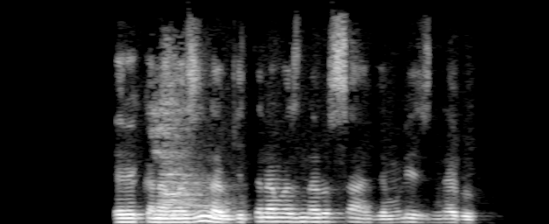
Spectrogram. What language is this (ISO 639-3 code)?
kin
